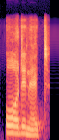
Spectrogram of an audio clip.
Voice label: "ordinate", Indian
